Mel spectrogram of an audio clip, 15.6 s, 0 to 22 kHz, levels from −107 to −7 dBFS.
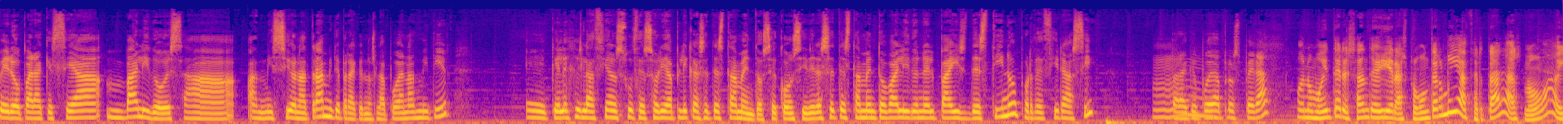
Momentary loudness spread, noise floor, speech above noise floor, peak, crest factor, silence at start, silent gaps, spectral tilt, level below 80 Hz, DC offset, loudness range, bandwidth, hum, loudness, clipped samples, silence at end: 6 LU; -44 dBFS; 24 dB; -4 dBFS; 14 dB; 0 s; none; -6 dB/octave; -40 dBFS; under 0.1%; 3 LU; 15 kHz; none; -20 LUFS; under 0.1%; 0 s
